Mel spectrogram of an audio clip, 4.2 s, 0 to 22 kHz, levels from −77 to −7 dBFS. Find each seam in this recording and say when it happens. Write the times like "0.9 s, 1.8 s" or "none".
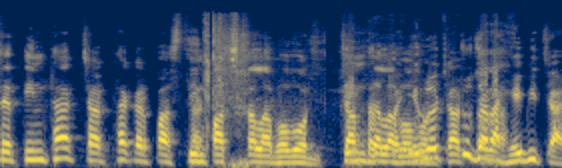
1.5 s

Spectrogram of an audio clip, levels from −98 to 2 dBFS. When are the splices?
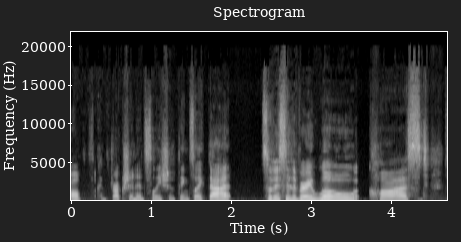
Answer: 2.4 s

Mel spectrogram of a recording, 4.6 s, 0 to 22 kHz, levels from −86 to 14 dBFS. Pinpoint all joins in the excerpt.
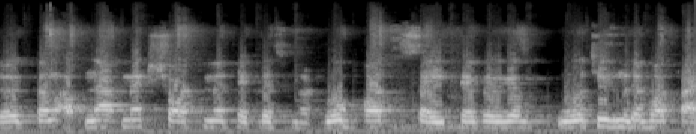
none

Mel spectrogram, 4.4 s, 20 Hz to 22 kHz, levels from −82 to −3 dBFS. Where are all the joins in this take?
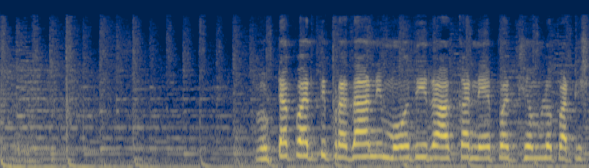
0.9 s

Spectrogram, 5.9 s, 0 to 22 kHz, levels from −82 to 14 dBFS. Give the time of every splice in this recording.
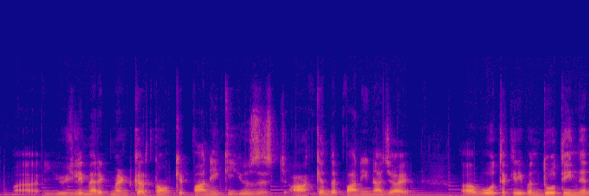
none

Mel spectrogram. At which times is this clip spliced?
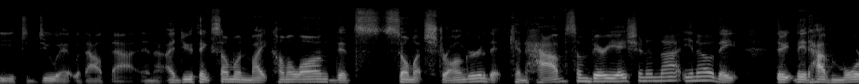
3.3 s

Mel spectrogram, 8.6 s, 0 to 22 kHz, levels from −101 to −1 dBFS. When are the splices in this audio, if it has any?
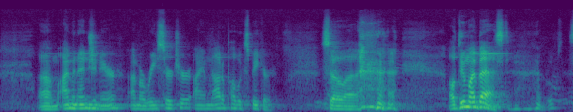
none

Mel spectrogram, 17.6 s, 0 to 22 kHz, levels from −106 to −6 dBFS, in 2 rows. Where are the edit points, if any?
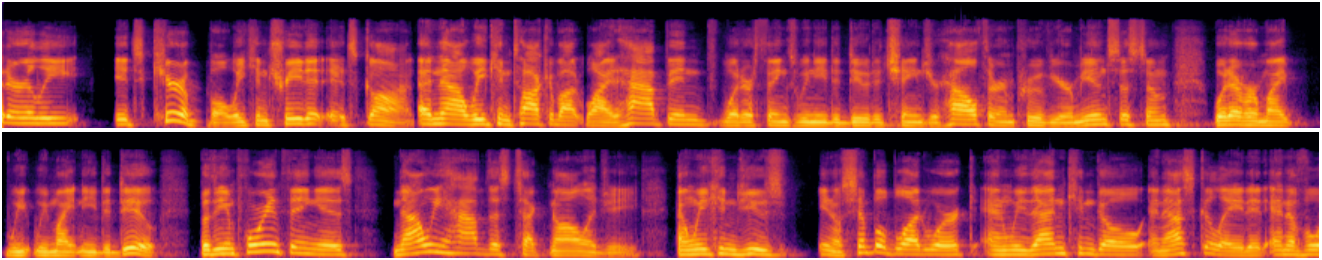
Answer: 2.7 s, 3.9 s

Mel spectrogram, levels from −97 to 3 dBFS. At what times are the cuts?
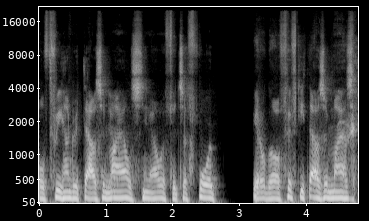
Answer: none

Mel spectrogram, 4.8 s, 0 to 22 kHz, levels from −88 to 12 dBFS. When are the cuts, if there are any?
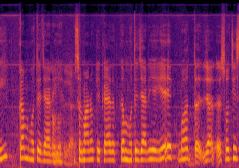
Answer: none

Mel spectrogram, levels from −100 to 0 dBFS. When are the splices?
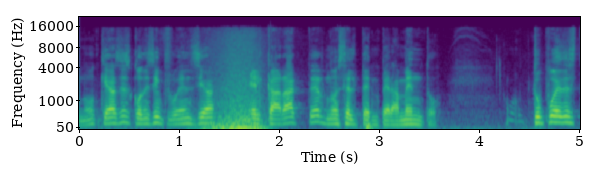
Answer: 1.5 s

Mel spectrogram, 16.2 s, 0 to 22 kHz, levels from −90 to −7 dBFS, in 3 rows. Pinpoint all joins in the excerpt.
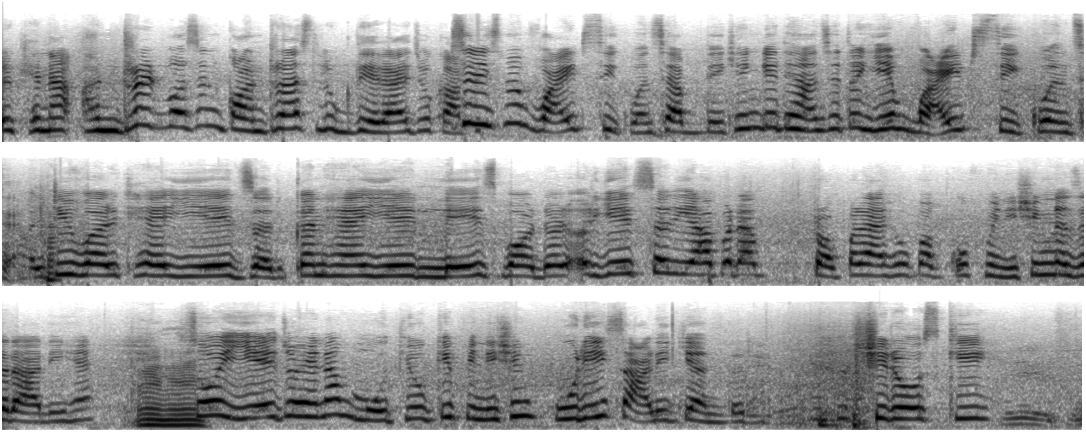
2.3 s, 5.6 s, 14.8 s

